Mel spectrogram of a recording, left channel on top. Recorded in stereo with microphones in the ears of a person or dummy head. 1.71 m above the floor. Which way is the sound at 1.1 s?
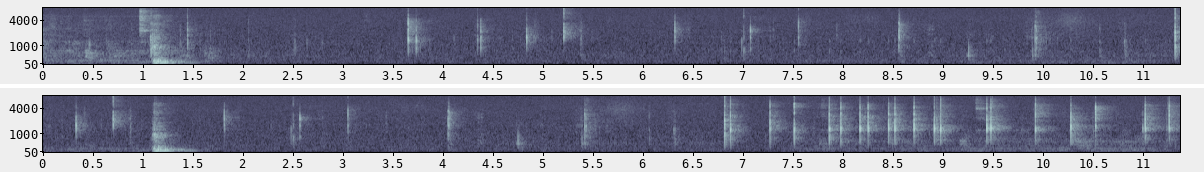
10° left (ahead or behind).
